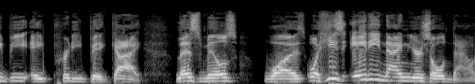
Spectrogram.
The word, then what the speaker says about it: Les Mills: So Les, you might think it's Les because it could be short for Lester, but they pronounce it Les Mills.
